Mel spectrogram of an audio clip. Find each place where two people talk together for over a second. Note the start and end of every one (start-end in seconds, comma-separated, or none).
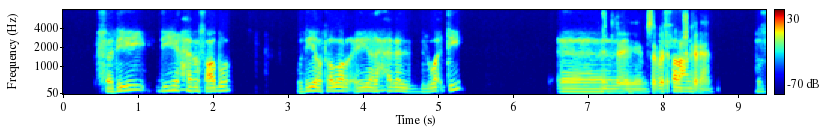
7.2-8.6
